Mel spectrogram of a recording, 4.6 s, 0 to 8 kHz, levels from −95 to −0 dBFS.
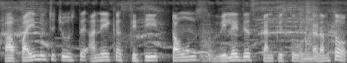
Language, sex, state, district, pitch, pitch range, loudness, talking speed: Telugu, male, Andhra Pradesh, Manyam, 150 Hz, 125-160 Hz, -19 LUFS, 130 wpm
